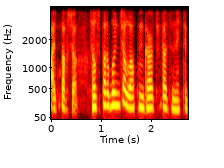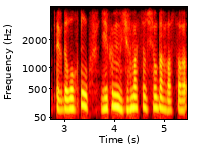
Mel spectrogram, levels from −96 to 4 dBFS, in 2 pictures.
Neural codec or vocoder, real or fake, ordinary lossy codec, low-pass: autoencoder, 44.1 kHz, a latent of 192 numbers a frame, MeloTTS; fake; Opus, 64 kbps; 3.6 kHz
